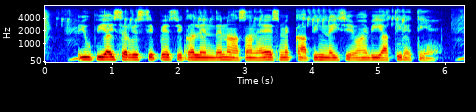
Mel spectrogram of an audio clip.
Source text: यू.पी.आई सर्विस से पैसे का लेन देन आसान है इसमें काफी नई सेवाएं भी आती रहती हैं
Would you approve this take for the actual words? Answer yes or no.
yes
